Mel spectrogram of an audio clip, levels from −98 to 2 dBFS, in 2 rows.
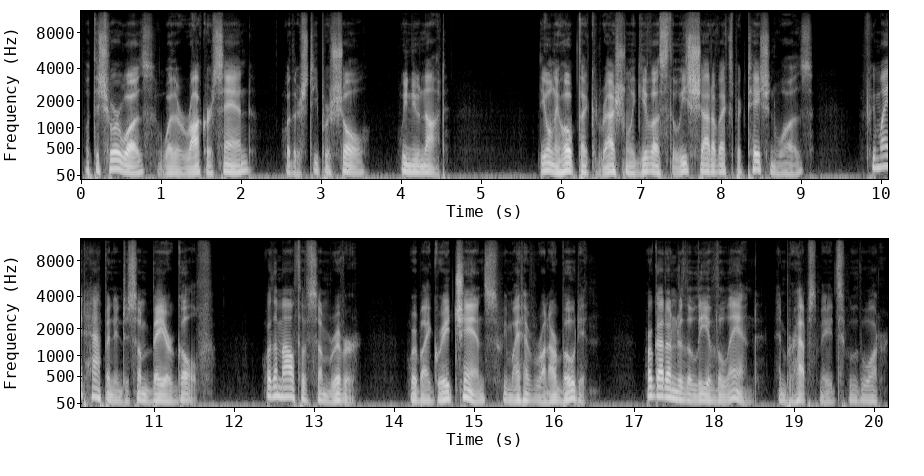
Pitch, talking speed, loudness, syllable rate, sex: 95 Hz, 200 wpm, -22 LUFS, 5.6 syllables/s, male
